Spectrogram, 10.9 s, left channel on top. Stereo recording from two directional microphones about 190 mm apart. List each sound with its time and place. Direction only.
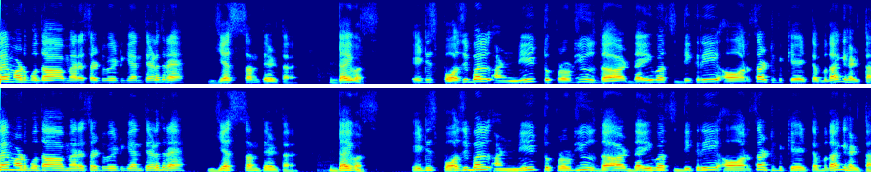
0.0 s speech: 20° left (ahead or behind)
